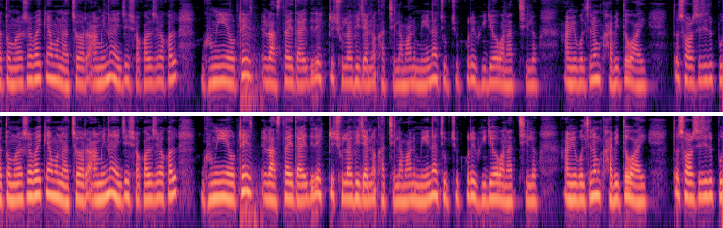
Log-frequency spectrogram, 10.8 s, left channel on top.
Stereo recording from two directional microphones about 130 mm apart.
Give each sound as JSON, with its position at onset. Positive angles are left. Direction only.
{"t": 0.0, "sound": "a woman's voice", "side_deg": -45}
